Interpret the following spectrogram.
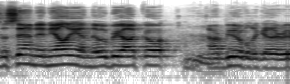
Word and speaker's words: Ubriaco: Ubriaco.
